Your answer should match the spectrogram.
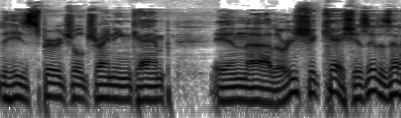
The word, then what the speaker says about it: Rishikesh: That in 68, they visited his spiritual training camp in Rishikesh, is it? Is that how you pronounce it, in India? Right, in Rishikesh, yes.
